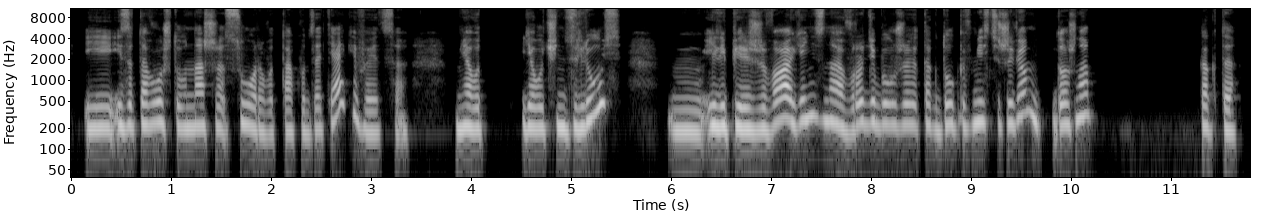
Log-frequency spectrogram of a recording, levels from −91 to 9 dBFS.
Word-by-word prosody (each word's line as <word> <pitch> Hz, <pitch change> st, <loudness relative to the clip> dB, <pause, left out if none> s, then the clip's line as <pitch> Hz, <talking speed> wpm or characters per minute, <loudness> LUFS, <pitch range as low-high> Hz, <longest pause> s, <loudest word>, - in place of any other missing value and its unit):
И 200 Hz, 0 st, 0 dB
из-за 215 Hz, +1 st, +1 dB
того, 230 Hz, +3 st, +1 dB
что 205 Hz, -1 st, -4 dB
наша 210 Hz, -1 st, 0 dB
ссора 200 Hz, -2 st, -1 dB
вот 170 Hz, 0 st, -9 dB
так 185 Hz, -1 st, -4 dB
вот 180 Hz, -1 st, -6 dB
затягивается, 195 Hz, -, -4 dB, 0.5 s
у -, -, +1 dB
меня 210 Hz, +1 st, +4 dB
вот 195 Hz, -1 st, -1 dB, 0.4 s
я 205 Hz, -1 st, +1 dB
очень 205 Hz, +1 st, +1 dB
злюсь, 265 Hz, -, +2 dB, 0.5 s
м, 185 Hz, -2 st, -1 dB
или 215 Hz, 0 st, +4 dB
переживаю. 200 Hz, +6 st, +5 dB
Я 260 Hz, +3 st, +1 dB
не 300 Hz, +2 st, +1 dB
знаю, 250 Hz, -5 st, +2 dB
вроде 230 Hz, +6 st, 0 dB
бы 230 Hz, 0 st, -2 dB
уже 225 Hz, 0 st, -2 dB
так 215 Hz, -2 st, -5 dB
долго 220 Hz, +2 st, -2 dB
вместе 235 Hz, +1 st, -1 dB
живём, 270 Hz, +4 st, 0 dB
должна 235 Hz, +6 st, +1 dB, 1.1 s
как-то 190 Hz, -3 st, -1 dB
215 Hz, 160 wpm, -23 LUFS, 195-235 Hz, 1.1 s, переживаю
